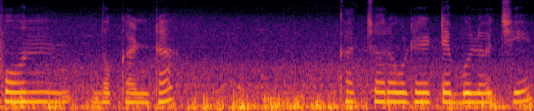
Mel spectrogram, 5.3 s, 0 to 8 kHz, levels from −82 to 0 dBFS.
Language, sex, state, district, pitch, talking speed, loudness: Odia, female, Odisha, Malkangiri, 130 Hz, 80 wpm, -17 LUFS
